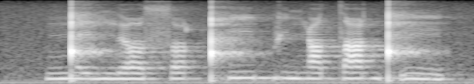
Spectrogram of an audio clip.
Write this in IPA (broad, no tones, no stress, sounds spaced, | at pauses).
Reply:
ŋ͡ǃ e ŋ ø sˤ u ǃʰ i b i ŋ y tˤ e ǃʼ ĩ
